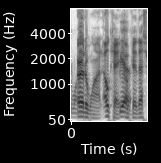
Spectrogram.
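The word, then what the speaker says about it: Erdoğan: Erdogan, I'm sorry I said Ergodon. Erdogan. Yeah. I'm sorry. Sorry about that. It's it's written Ergodon, but it's it's pronounced Erdogan. Erdogan.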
